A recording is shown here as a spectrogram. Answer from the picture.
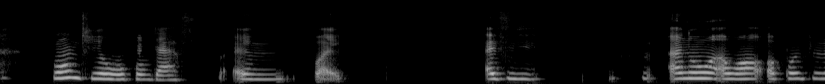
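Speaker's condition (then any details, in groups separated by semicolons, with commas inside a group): Cerebral palsy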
